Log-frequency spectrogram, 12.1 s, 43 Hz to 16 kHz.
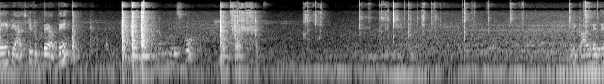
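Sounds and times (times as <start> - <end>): spoon scraping metal masher: 6.0 - 12.0.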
